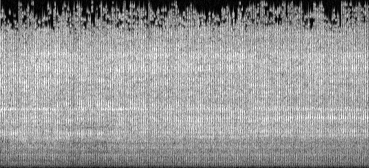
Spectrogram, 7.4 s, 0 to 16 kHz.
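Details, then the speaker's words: 2002 VW Jetta 1.8T at idle, shop blamed the turbo: fast, even metallic chatter of about three per second over a faint hum; the turbo is quiet through a screwdriver stethoscope, and with the serpentine belt off the noise persists at the front, suspected inside the timing cover. "I'm right there on the turbo and I got my screwdriver up against it against my ear and it's quiet and I heard most of the rattling coming from the front up here"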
